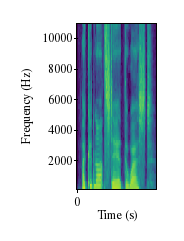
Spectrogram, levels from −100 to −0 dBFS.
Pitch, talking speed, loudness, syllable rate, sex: 265 Hz, 265 wpm, -18 LUFS, 5.2 syllables/s, female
